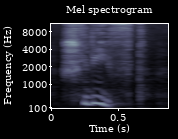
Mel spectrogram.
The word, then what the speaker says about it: шрифт: guys, today you'll learn how to pronounce the word шрифт, or font. Sha-er is tricky, but English has something similar. Shoulda, coulda, woulda. Shoulda, short for should have, sounds like the Russian sha-er combo, and if we practice flicking the tongue when we say it, we get really close.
